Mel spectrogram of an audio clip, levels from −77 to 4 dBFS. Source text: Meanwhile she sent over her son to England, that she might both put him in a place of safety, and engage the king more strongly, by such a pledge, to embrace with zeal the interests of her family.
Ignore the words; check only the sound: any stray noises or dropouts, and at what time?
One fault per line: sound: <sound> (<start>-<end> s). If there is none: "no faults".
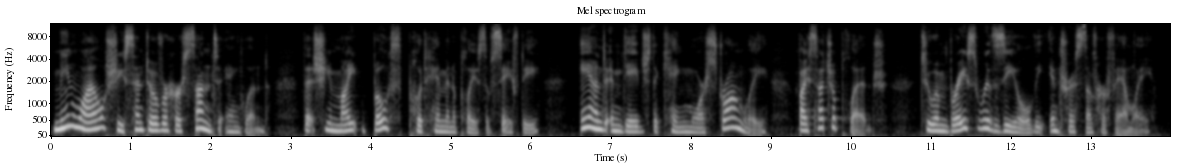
no faults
